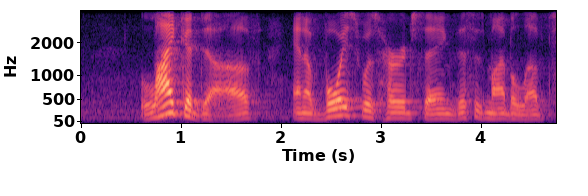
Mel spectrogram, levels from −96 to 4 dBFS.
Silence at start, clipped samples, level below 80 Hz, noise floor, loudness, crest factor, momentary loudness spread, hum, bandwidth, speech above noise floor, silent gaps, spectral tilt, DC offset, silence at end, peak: 0.6 s; under 0.1%; -62 dBFS; -54 dBFS; -23 LUFS; 22 dB; 16 LU; none; 4 kHz; 32 dB; none; -10 dB/octave; under 0.1%; 0 s; -2 dBFS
